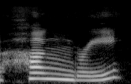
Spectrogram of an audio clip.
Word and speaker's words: hungry: they're not the same we have an O and an AH mm-hmm so hungry and angry yeah so yes the difference is the H but also the vowel sound is different right yeah so I don't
